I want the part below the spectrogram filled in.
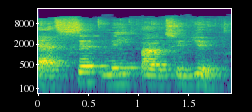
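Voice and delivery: normal talking voice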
